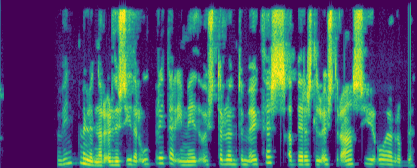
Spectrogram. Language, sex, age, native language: Icelandic, female, 40-49, Icelandic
